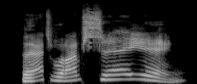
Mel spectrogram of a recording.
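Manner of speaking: very slow, drawn-out voice, high-pitched. Teasing the other speaker by imitating the other speaker's voice. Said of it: "let me see if I can do this in your voice".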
